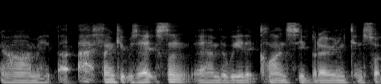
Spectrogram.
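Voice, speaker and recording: Someone speaks in a Scottish accent. The pace is moderate. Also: man. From Scotland. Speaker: podcast listener leaving voicemail. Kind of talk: voicemail feedback. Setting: voicemail recording. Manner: hesitant, many fillers.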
